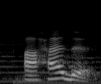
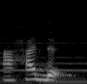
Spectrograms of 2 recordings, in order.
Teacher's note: Seperti ada hamzah di ujung dal ketika dal ini diwaqafkan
